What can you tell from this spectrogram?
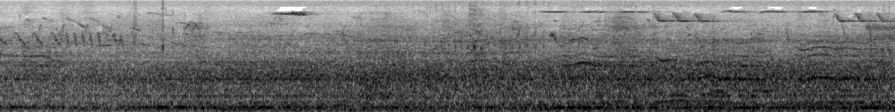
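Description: Steady low hum of a small radio-controlled boat's electric drive, growing slowly louder as the boat passes close.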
